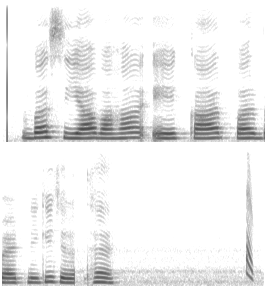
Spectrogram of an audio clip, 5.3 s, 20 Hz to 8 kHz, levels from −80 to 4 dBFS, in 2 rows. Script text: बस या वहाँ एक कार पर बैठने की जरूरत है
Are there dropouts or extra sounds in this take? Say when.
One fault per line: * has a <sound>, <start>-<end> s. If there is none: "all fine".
* has a dropout, 3.3-3.5 s
* has a chirp, 5.1-5.2 s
